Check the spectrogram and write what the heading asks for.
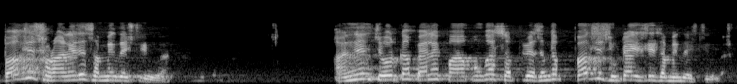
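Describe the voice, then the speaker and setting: A man's voice: sits high, moderate pace, a bit bright. A man giving a spiritual sermon, plain-spoken, putting questions to his listeners and using homely examples. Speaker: Jain spiritual teacher. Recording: dull lo-fi hall recording.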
